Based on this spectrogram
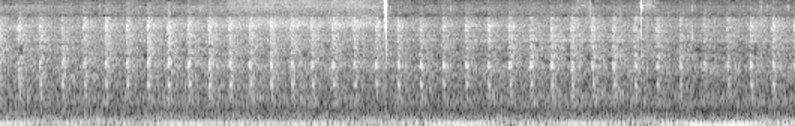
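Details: Newly bought project car at idle: heavy low rumble with an uneven deep knock about once a second, fairly rattly; owner suspects a spun bearing.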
